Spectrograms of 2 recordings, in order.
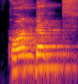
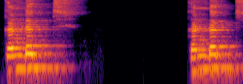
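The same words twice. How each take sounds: First: "Conduct" as KON-duct with a full o; "Conduct" said high with an open o on CON; noun conduct. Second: "conduct" as kən-DUCT, higher pitch; "conduct" weighted on DUCT, kun-DUCT; verb conduct. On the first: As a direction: stress the first syllable of "Conduct". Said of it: "is a noun". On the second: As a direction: shrink the first vowel of "conduct" to a schwa. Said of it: "is a verb". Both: Shown as a demonstration.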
